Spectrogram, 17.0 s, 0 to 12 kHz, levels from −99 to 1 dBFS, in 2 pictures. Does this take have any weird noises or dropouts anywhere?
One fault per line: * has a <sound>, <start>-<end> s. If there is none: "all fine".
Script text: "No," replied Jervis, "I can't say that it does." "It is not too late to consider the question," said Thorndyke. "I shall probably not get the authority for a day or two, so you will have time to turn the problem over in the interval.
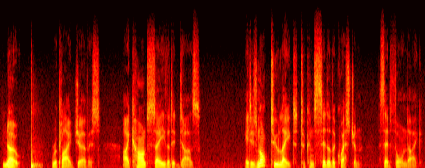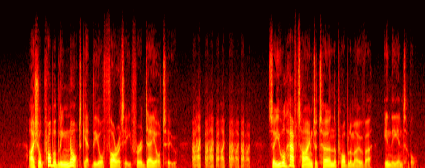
* has a tap, 0.6-0.9 s
* has a laugh, 12.3-13.5 s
